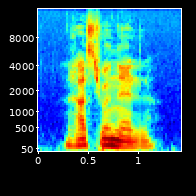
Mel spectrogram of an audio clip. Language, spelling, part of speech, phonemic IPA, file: French, rationnel, adjective, /ʁa.sjɔ.nɛl/, Fr-rationnel.ogg
- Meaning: 1. rational; reasonable 2. rational (of a number, capable of being expressed as the ratio of two integers)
